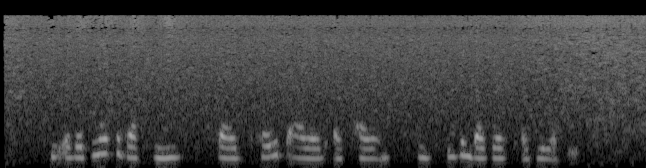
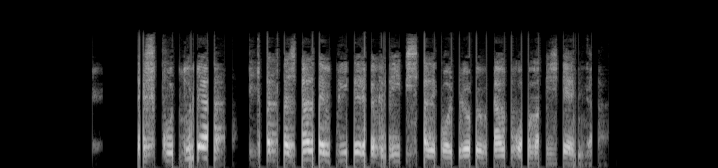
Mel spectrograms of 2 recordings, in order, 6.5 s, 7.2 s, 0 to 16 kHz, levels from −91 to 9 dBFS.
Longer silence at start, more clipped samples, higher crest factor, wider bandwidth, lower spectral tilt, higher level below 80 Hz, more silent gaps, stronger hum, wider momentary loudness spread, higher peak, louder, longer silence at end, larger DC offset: second, 0.05 s vs 1.4 s; neither; about the same, 16 dB vs 18 dB; first, 12 kHz vs 7.6 kHz; second, 0.5 dB/octave vs -4.5 dB/octave; second, -80 dBFS vs -54 dBFS; second, none vs 2.38-2.48 s; neither; second, 5 LU vs 10 LU; second, -16 dBFS vs -2 dBFS; second, -30 LUFS vs -18 LUFS; second, 0 s vs 1.3 s; neither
